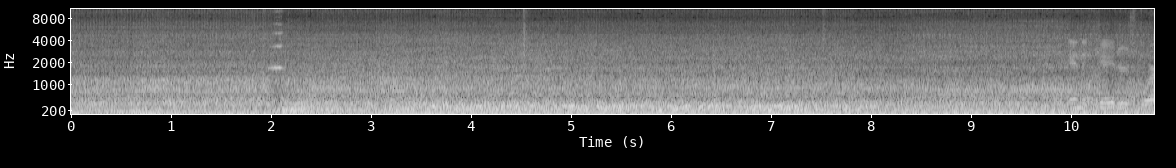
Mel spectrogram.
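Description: A Troy-Bilt riding mower engine running loud and close with its PTO clutch engaged, a steady droning rumble that holds high revs throughout, with a brief clunk near the start and a person talking faintly beneath it.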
